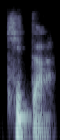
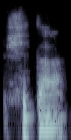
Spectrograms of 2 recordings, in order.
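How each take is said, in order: First: The syllable begins with a k sound. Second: The syllable begins with an sh sound. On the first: This is the Tibetan pronunciation. "the Tibetans pronounce this" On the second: This is the careful Sanskrit pronunciation. "not Shita"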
